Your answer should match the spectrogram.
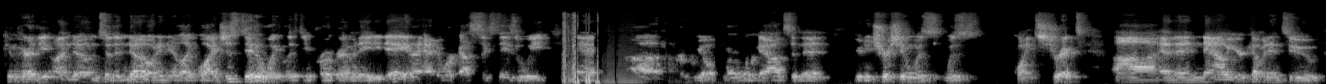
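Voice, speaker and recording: Heard from a distance in an echoey room, a man speaks in a booming, fairly low voice. He is a fitness trainer on a call, casual yet direct and emphatic as he explains and motivates. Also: steady tone, normal speed, pushed and bright. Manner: direct, emphatic, often says "look". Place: echoing room, online call. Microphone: computer, some distance away. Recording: roomy, distant computer microphone.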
